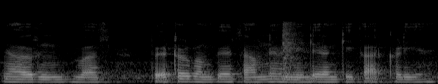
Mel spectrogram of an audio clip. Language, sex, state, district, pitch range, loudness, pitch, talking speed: Hindi, male, Goa, North and South Goa, 115-120 Hz, -38 LUFS, 115 Hz, 150 wpm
